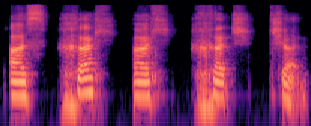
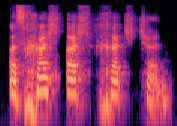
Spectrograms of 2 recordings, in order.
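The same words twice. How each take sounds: First: "Us chush, us chutch, chud" broken up with clear pauses between the parts; split into parts. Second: Said in the usual way. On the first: Shown as a demonstration. Teacher breaking a big word down for learners, split up. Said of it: "kinda split it a little bit". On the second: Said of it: "That's a big one".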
